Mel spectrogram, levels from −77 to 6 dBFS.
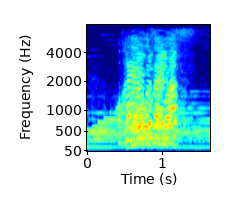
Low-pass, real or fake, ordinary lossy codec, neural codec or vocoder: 7.2 kHz; real; none; none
